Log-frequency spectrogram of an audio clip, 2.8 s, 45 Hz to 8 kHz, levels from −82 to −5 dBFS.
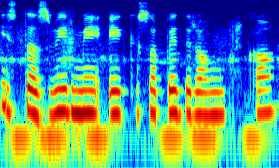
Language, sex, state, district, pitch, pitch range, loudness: Hindi, female, Himachal Pradesh, Shimla, 245 Hz, 240-250 Hz, -15 LUFS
